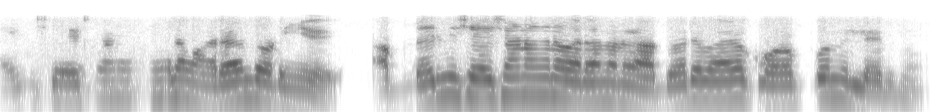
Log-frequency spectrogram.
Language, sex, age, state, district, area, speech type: Malayalam, male, 18-30, Kerala, Wayanad, rural, conversation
